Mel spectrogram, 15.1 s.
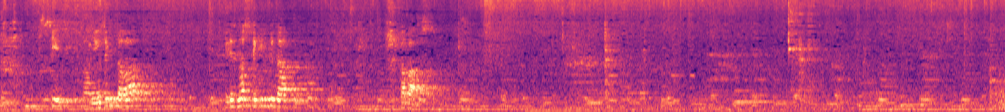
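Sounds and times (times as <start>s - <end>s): kebabs sizzling in oil: 0.0s - 15.0s.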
